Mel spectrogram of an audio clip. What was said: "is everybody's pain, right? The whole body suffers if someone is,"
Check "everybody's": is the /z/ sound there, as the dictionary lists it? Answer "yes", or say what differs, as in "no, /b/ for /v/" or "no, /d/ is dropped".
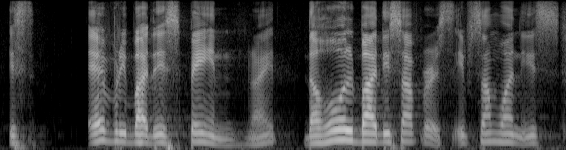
no, /s/ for /z/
